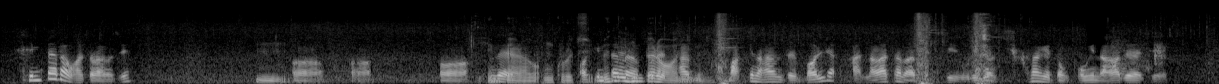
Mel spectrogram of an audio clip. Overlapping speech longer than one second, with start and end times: 5.8-7.0

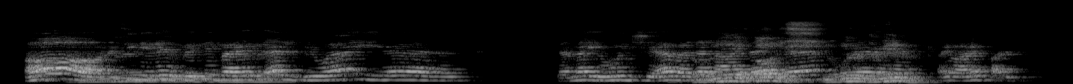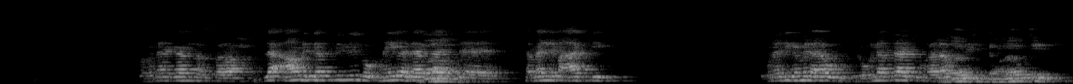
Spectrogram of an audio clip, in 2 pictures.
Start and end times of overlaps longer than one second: 0.7-2.8, 6.9-9.1

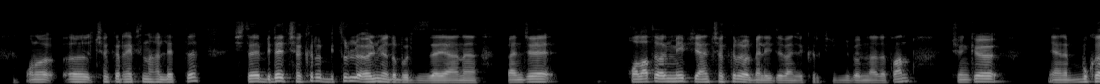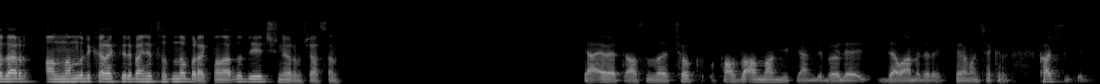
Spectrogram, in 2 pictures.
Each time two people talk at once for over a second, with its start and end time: none

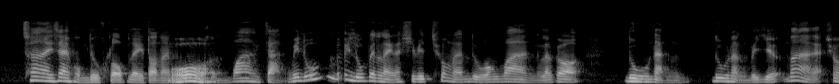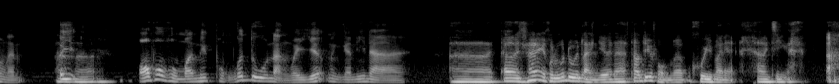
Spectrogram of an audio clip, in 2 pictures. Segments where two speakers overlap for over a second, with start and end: none

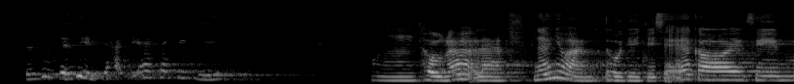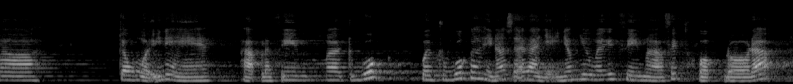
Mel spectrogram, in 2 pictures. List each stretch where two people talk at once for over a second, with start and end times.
none

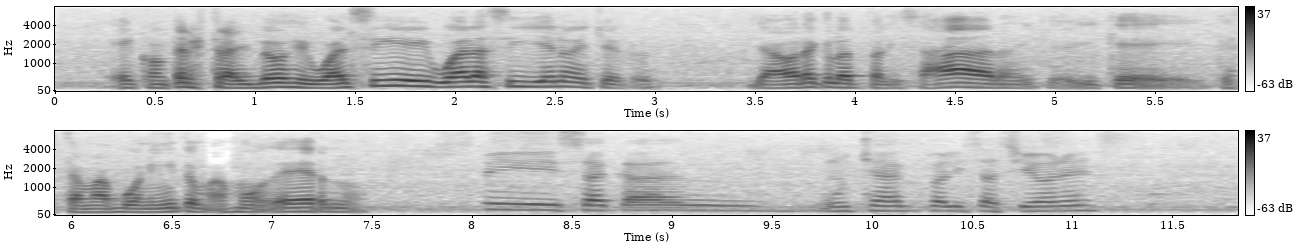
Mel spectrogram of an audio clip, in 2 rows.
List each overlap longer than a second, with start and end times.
none

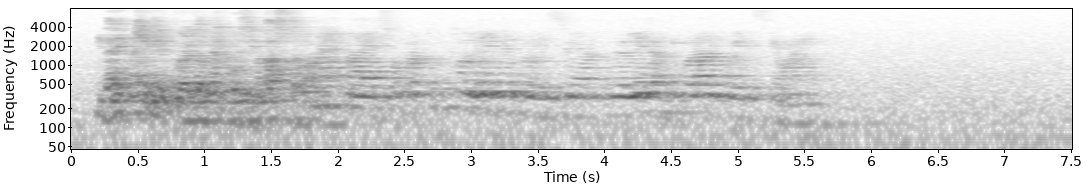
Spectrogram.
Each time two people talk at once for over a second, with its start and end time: 0.5-2.1

